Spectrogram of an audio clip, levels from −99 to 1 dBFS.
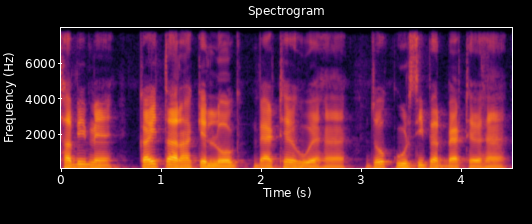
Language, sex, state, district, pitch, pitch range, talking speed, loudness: Hindi, male, Jharkhand, Garhwa, 125 Hz, 105-135 Hz, 185 wpm, -19 LUFS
